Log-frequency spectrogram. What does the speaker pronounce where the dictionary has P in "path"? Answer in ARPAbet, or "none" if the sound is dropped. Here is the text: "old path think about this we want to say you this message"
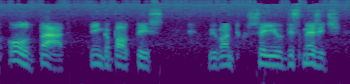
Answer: B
